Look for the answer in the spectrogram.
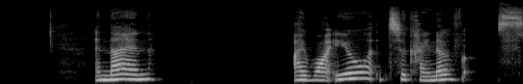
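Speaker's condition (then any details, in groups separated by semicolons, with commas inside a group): No condition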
